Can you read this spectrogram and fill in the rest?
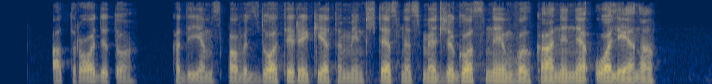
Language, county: Lithuanian, Panevėžys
